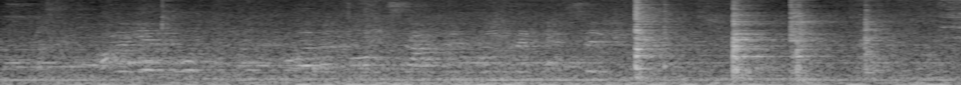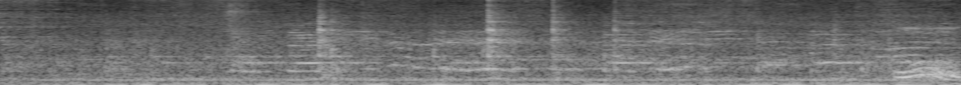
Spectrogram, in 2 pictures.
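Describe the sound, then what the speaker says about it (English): Masalas roasting in a pan for an Awadhi mutton dish, stirred with a utensil that scrapes and clinks against the metal in bursts over a soft sizzle, with a person talking throughout. "And now we are ready to roast the masalas"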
